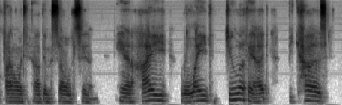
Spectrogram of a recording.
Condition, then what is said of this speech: Aphasia. Aphasia is a speech and language deficit, and so obviously I still struggle a little with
